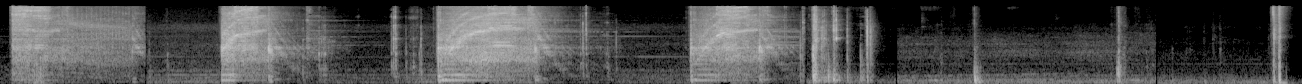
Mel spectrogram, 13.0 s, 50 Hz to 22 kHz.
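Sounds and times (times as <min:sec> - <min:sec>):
miter saw cutting wood: 0:00.1 - 0:01.5, 0:02.2 - 0:03.4, 0:04.4 - 0:06.0, 0:06.9 - 0:08.0.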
